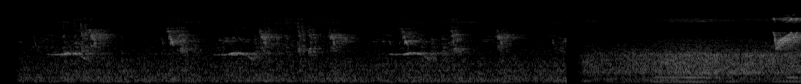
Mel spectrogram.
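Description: Small birds chirping repeatedly: short high chirps sweeping downward, about one a second, with a brief lower whistled note three times among them. The sound cuts out abruptly a little past halfway. It comes back as an even background hiss that swells, with one more chirp near the end.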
